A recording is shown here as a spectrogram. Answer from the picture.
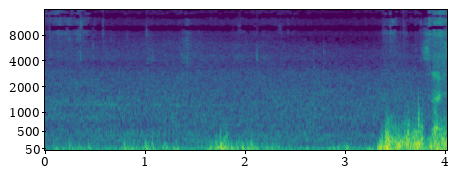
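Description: Low, uneven wind rumble on the phone's microphone. A man's voice starts near the end.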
